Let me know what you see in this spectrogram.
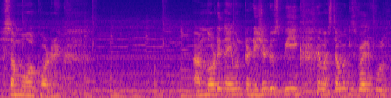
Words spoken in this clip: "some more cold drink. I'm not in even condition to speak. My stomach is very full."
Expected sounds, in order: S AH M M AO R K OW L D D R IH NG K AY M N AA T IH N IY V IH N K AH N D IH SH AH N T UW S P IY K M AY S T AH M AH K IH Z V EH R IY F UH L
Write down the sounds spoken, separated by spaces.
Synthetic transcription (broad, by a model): S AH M M AO R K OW D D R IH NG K AY M N AA T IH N IY V IH N K AH N D IH SH AH N T UW S P IY K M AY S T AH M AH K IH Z V EH R IY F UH L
